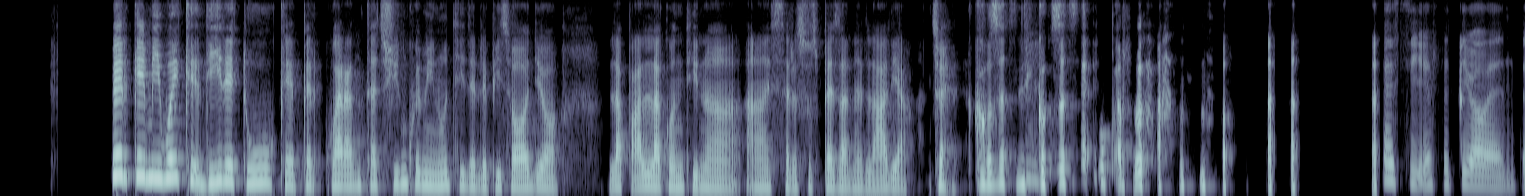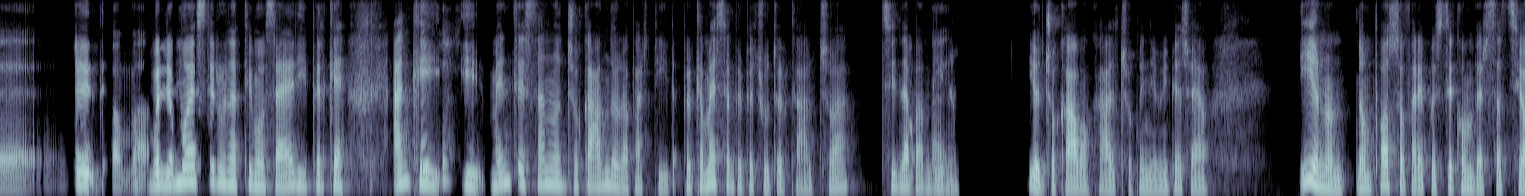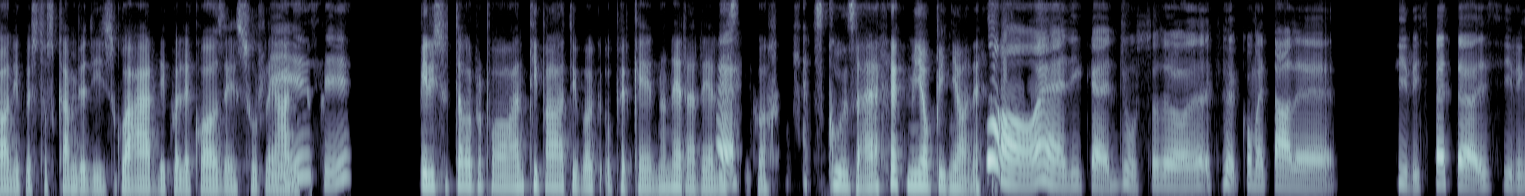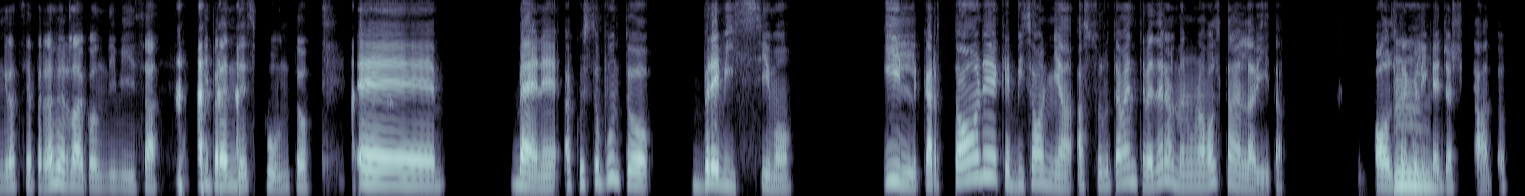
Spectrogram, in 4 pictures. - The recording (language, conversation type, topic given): Italian, podcast, Hai una canzone che ti riporta subito all'infanzia?
- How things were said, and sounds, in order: other background noise; chuckle; "Cioè" said as "ceh"; laughing while speaking: "cosa di cosa stiamo parlando?"; laugh; "insomma" said as "'nsomma"; unintelligible speech; tapping; "proprio" said as "propo"; chuckle; chuckle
